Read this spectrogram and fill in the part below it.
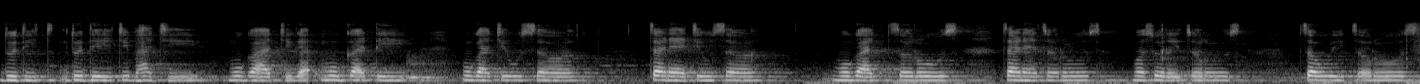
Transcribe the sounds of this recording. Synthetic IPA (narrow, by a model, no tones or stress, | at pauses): d̪ud̪id̪ud̪et͡ɕibʱad͡ʑimuɡat͡ɕiɡamuɡaʈi | muɡat͡ɕiusəɭ | t͡səɽjat͡ɕiusəɭ | muɡat͡səɾost͡səɽjat͡səɾosməsuɾət͡sɔɾos | t͡səwit͡səɾos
